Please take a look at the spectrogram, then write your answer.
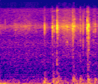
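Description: Keys clacking on a computer keyboard while a code comment is typed, a quick uneven run of close, light clicks with no talk.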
